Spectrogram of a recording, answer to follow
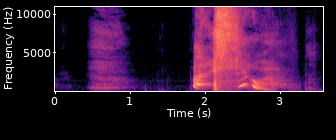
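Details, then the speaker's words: Allergic sneeze triggered by dust after a marathon cleaning session; a quick indrawn breath, then a loud explosive sneeze with a voiced tail. "I love my home sneezes when I sneeze I get tingles running down my spine"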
